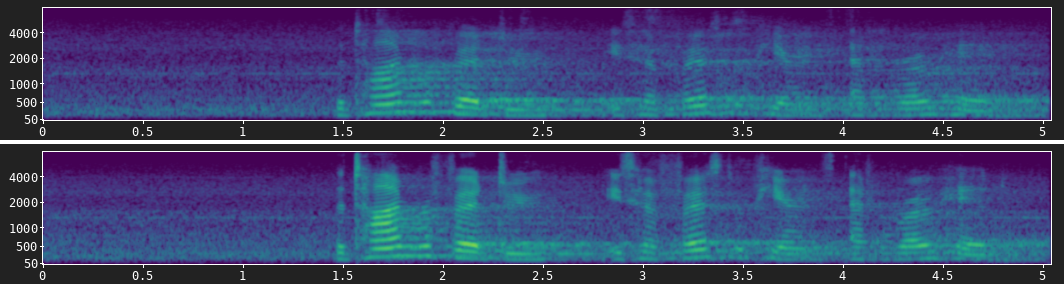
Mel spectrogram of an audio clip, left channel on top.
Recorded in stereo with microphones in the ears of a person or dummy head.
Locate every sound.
1.5 s a woman speaking: 65° right (ahead or behind), 0.8 m; by 4.9 s 50° right (ahead or behind), 2.5 m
